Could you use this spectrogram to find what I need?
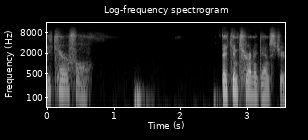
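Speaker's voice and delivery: hushed, quiet whisper. Narrating a game to a player, voicing the hammer that whispers, whispering. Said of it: "the hammer whispers to you".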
